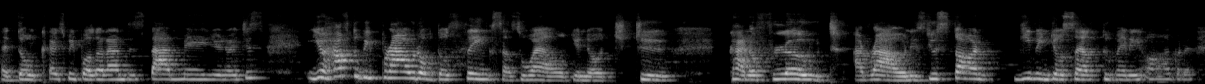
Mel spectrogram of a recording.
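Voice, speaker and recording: Speaking in a Colombian accent, a woman has a fairly high pitch. She keeps a moderate pace. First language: Spanish. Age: 50s. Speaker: dance teacher and choreographer. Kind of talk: interview conversation.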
